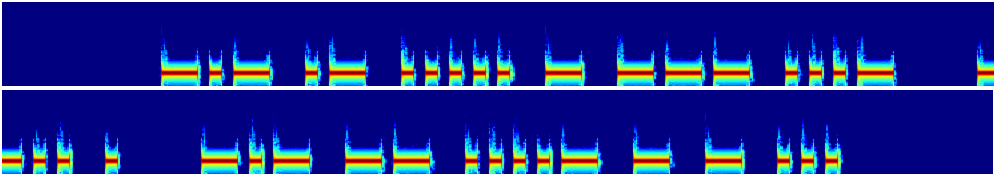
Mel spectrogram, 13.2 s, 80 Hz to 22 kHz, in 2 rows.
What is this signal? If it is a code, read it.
Morse code, heard as a keyed tone, about 15 wpm, 700 Hz. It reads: KA5TOV DE KM4TTS
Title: USA Callsign DE Callsign - 6 Characters - 15wpm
